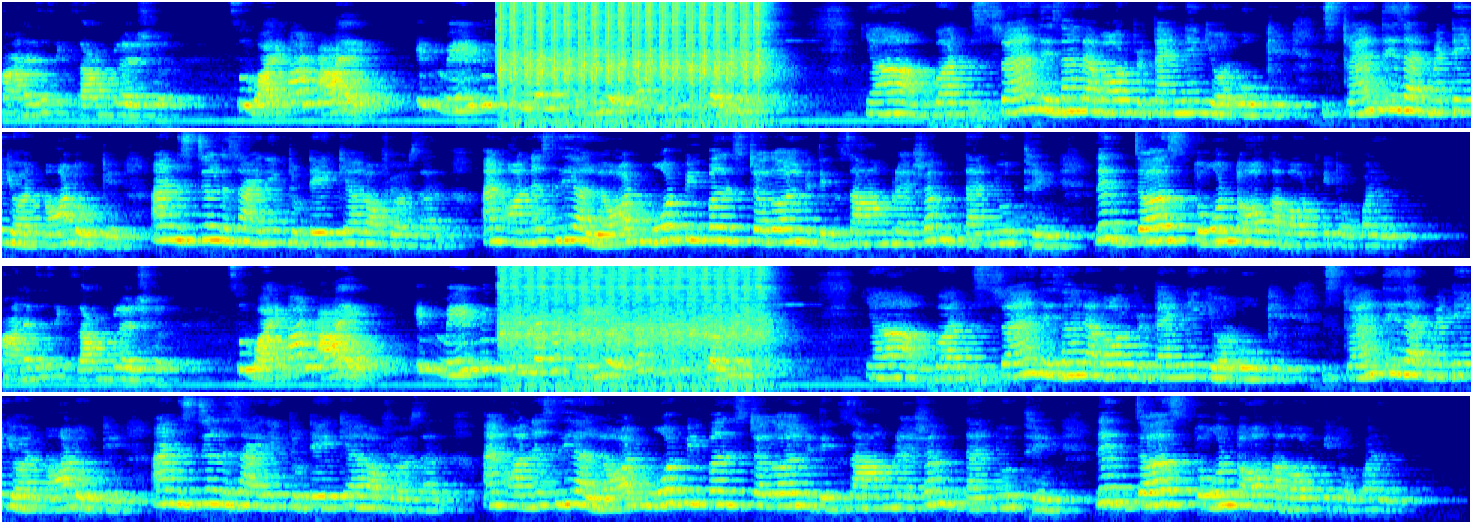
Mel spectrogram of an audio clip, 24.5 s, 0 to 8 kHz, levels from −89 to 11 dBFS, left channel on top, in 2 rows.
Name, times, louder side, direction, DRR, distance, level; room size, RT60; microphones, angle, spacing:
voice 1, 0.0-1.4 2.0-3.1 3.5-6.3, right 1 dB, 60° right, -1 dB, 0.7 m, -28 dB
sound 1, 4.1-6.4, left 7 dB, 80° left, 0.3 m, -23 dB
voice 2, 7.2-15.9 16.2-23.9, left 1 dB, 45° left, -1 dB, 0.8 m, -28 dB
2.8 x 2.0 x 3.0 m, 0.91 s
head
